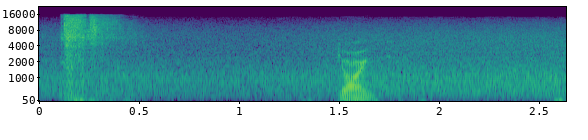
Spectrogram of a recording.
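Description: A small burst of sparks crackles and pops.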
